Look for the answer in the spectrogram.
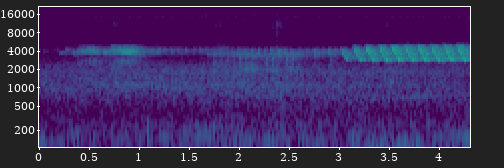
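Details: Canary song opening with a soft high sustained trill, fading into quieter background, then ending in a loud rapid rattling trill of bright repeated notes, roughly four per second.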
